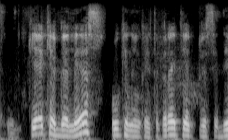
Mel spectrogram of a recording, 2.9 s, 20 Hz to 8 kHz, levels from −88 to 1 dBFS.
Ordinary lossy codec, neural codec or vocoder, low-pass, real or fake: Opus, 64 kbps; none; 7.2 kHz; real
